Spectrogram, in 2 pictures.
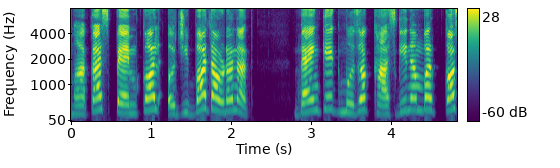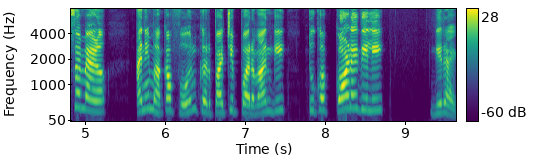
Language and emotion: Goan Konkani, angry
